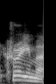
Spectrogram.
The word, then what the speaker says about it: Cremer: I say Cremer, as in non-dairy.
